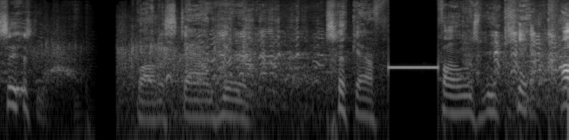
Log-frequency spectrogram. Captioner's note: beep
